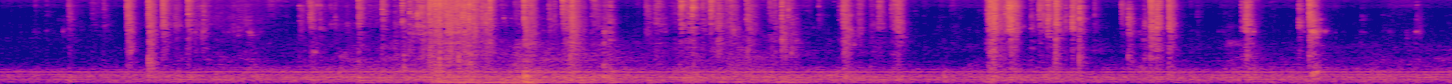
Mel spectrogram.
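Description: Close-miked eating by hand: chewing a red hotdog and rice, with many short mouth smacks and clicks and fingers picking food off a foil-lined tray. A denser stretch of chewing and handling noise comes about four to six seconds in, over a faint steady hum.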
